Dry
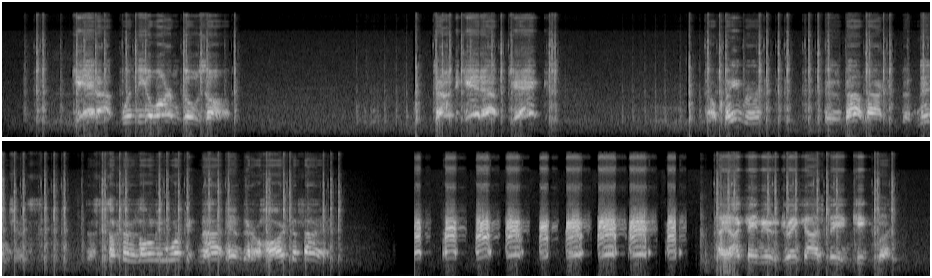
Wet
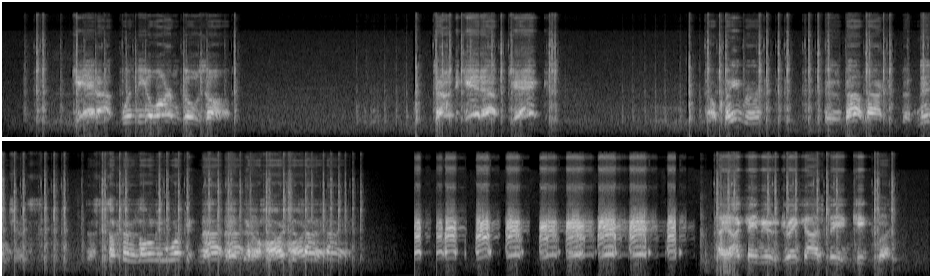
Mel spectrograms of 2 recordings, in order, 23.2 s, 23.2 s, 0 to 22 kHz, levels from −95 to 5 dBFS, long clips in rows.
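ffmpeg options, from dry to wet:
ffmpeg -i in.wav -filter_complex "[0:a]asettb=1/sr,asplit=3[link_01][link_02][link_03];[link_01]atrim=end=0.944[link_04];[link_02]atrim=start=0.94:end=2.72,asetpts=PTS-STARTPTS,afade=type=in:duration=0.004:curve=qsin,afade=type=out:start_time=1.776:duration=0.004:curve=qsin,acrossover=split=2800[link_05][link_06];[link_06]acompressor=threshold=-43dB:ratio=4:attack=1:release=60[link_07];[link_05][link_07]amix=inputs=2:normalize=0[link_08];[link_03]atrim=start=2.716[link_09];[link_04][link_08]acrossfade=duration=0.004:curve1=hsin:curve2=qsin[link_10];[link_10][link_09]acrossfade=duration=0.004:curve1=qsin:curve2=hsin,asettb=1/sr,asplit=3[link_11][link_12][link_13];[link_11]atrim=end=14.104[link_14];[link_12]atrim=start=14.1:end=17.4,asetpts=PTS-STARTPTS,afade=type=in:duration=0.004:curve=qsin,afade=type=out:start_time=3.296:duration=0.004:curve=qsin,aecho=1:1:274:0.531,atrim=end_sample=145530[link_15];[link_13]atrim=start=17.396[link_16];[link_14][link_15]acrossfade=duration=0.004:curve1=hsin:curve2=qsin[link_17];[link_17][link_16]acrossfade=duration=0.004:curve1=qsin:curve2=hsin,asplit=2[link_18][link_19];[link_19]afade=type=in:start_time=17.96:duration=0.01,afade=type=out:start_time=18.42:duration=0.01,aecho=0:1:460|920|1380|1840:0.630957|0.189287|0.0567862|0.0170358[link_20];[link_18][link_20]amix=inputs=2:normalize=0" out.wav

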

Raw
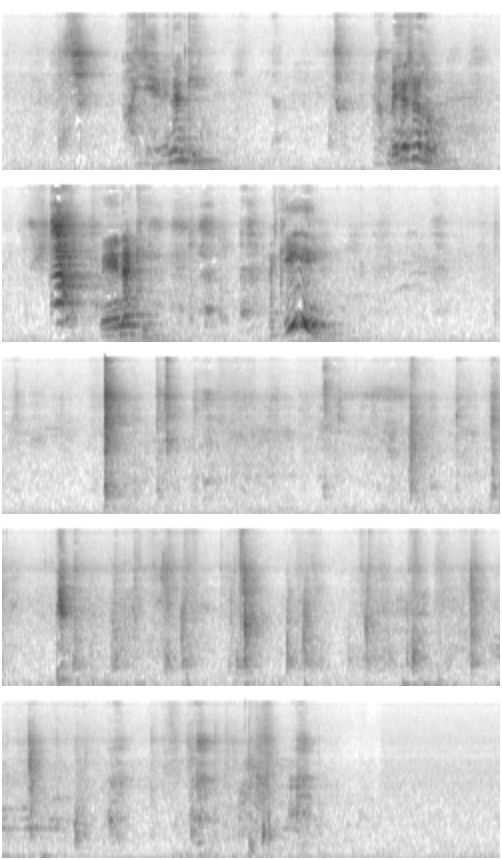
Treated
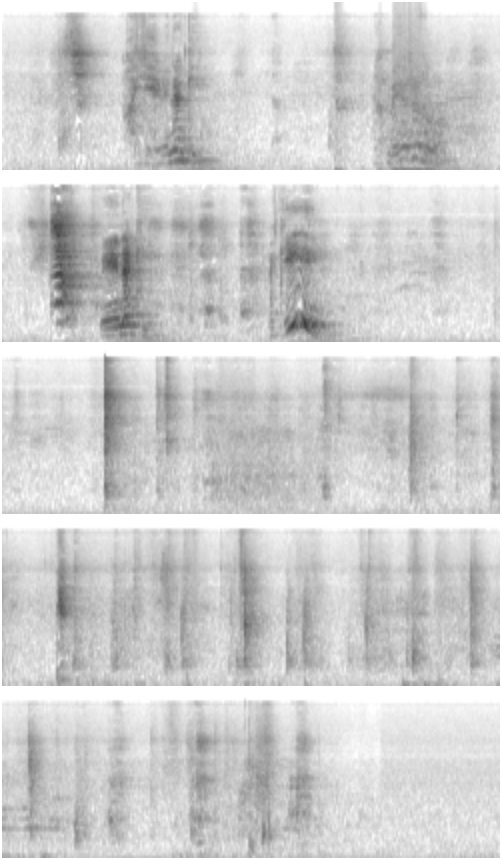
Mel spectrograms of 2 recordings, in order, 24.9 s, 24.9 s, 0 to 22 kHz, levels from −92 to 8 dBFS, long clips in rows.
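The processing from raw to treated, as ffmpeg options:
ffmpeg -i in.wav -filter_complex "[0:a]asettb=1/sr,asplit=3[link_01][link_02][link_03];[link_01]atrim=end=1.904[link_04];[link_02]atrim=start=1.9:end=4.34,asetpts=PTS-STARTPTS,afade=type=in:duration=0.004:curve=qsin,afade=type=out:start_time=2.436:duration=0.004:curve=qsin,aeval=exprs='(tanh(70.8*val(0)+0.35)-tanh(0.35))/70.8':channel_layout=same[link_05];[link_03]atrim=start=4.336[link_06];[link_04][link_05]acrossfade=duration=0.004:curve1=hsin:curve2=qsin[link_07];[link_07][link_06]acrossfade=duration=0.004:curve1=qsin:curve2=hsin,asettb=1/sr,asplit=3[link_08][link_09][link_10];[link_08]atrim=end=8.174[link_11];[link_09]atrim=start=8.17:end=11.4,asetpts=PTS-STARTPTS,afade=type=in:duration=0.004:curve=qsin,afade=type=out:start_time=3.226:duration=0.004:curve=qsin,bandreject=frequency=7900:width=12[link_12];[link_10]atrim=start=11.396[link_13];[link_11][link_12]acrossfade=duration=0.004:curve1=hsin:curve2=qsin[link_14];[link_14][link_13]acrossfade=duration=0.004:curve1=qsin:curve2=hsin,asettb=1/sr,asplit=3[link_15][link_16][link_17];[link_15]atrim=end=12.044[link_18];[link_16]atrim=start=12.04:end=13.24,asetpts=PTS-STARTPTS,afade=type=in:duration=0.004:curve=qsin,afade=type=out:start_time=1.196:duration=0.004:curve=qsin,equalizer=frequency=560:width_type=o:width=2.6:gain=11.5[link_19];[link_17]atrim=start=13.236[link_20];[link_18][link_19]acrossfade=duration=0.004:curve1=hsin:curve2=qsin[link_21];[link_21][link_20]acrossfade=duration=0.004:curve1=qsin:curve2=hsin" out.wav

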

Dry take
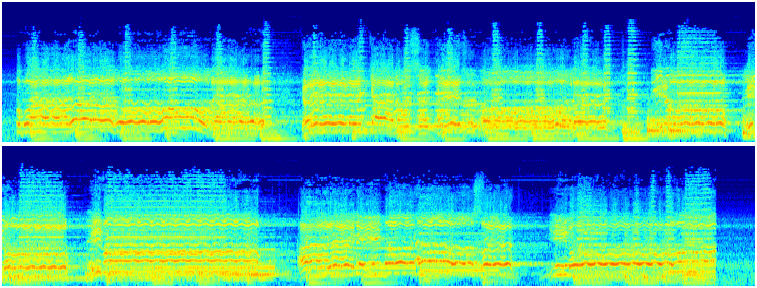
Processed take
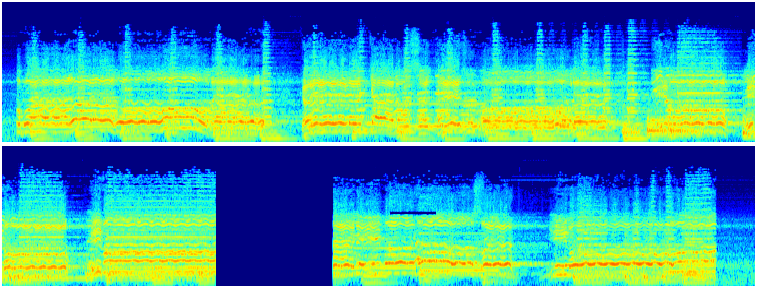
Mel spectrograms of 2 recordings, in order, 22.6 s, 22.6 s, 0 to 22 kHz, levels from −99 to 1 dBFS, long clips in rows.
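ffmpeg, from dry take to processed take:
ffmpeg -i in.wav -filter_complex "[0:a]asplit=3[link_01][link_02][link_03];[link_01]afade=type=out:start_time=8.11:duration=0.02[link_04];[link_02]aecho=1:1:176|352|528|704|880:0.168|0.089|0.0472|0.025|0.0132,afade=type=in:start_time=8.11:duration=0.02,afade=type=out:start_time=11.09:duration=0.02[link_05];[link_03]afade=type=in:start_time=11.09:duration=0.02[link_06];[link_04][link_05][link_06]amix=inputs=3:normalize=0,asettb=1/sr,asplit=3[link_07][link_08][link_09];[link_07]atrim=end=17.114[link_10];[link_08]atrim=start=17.11:end=17.81,asetpts=PTS-STARTPTS,afade=type=in:duration=0.004:curve=qsin,afade=type=out:start_time=0.696:duration=0.004:curve=qsin,asuperstop=centerf=3600:order=20:qfactor=6.8[link_11];[link_09]atrim=start=17.806[link_12];[link_10][link_11]acrossfade=duration=0.004:curve1=hsin:curve2=qsin[link_13];[link_13][link_12]acrossfade=duration=0.004:curve1=qsin:curve2=hsin,asplit=3[link_14][link_15][link_16];[link_14]atrim=end=14.5,asetpts=PTS-STARTPTS,afade=type=out:start_time=14.496:duration=0.004:curve=hsin[link_17];[link_15]atrim=start=14.5:end=16.26,asetpts=PTS-STARTPTS,volume=0[link_18];[link_16]atrim=start=16.26,asetpts=PTS-STARTPTS,afade=type=in:duration=0.004:curve=hsin[link_19];[link_17][link_18][link_19]concat=n=3:v=0:a=1" out.wav

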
